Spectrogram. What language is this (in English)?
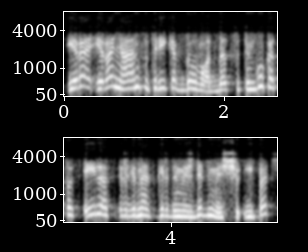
Lithuanian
